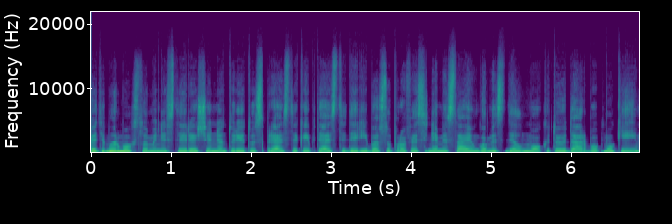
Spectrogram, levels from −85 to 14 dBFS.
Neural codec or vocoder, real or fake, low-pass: autoencoder, 48 kHz, 128 numbers a frame, DAC-VAE, trained on Japanese speech; fake; 19.8 kHz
